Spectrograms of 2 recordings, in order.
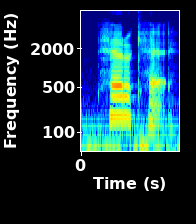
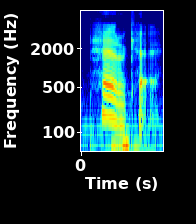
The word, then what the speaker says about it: perché: If you're looking at the paper, and it's the second verse where it looks like perci, but that's pronounced perche. C-H-E in Italian is che. So say it after me. Perché.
